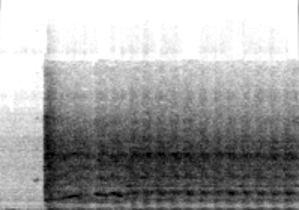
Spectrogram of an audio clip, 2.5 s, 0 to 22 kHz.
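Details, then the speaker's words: Jeep TJ with a swapped 5.3 V8 at first fire-up after pre-oiling: the starter spins the engine with an even churning drone but it never fires. A relay is suspected of cutting power when the starter is engaged. "There's a relay or something that when you hit the starter, it's getting turned off."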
